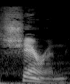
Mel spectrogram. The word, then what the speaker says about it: Charon: And it is pronounced Sharon, even though it is spelt with a CH.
